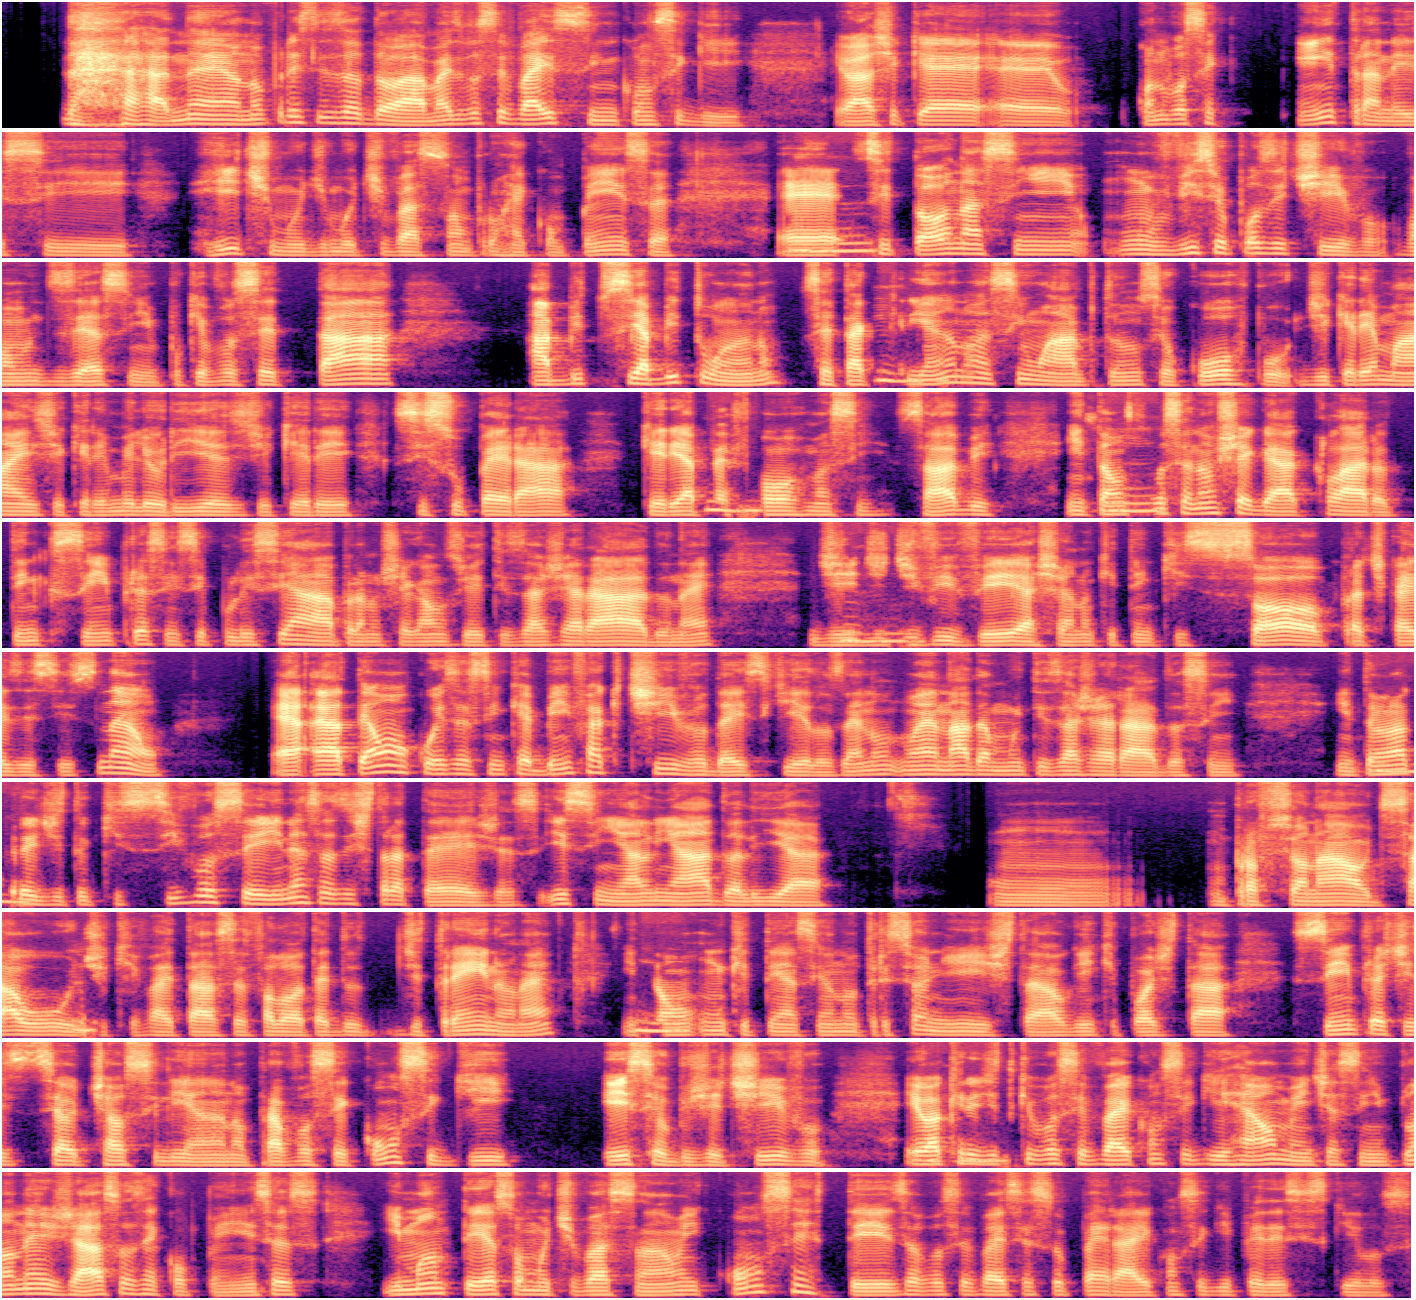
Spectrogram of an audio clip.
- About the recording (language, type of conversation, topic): Portuguese, advice, Como posso planejar pequenas recompensas para manter minha motivação ao criar hábitos positivos?
- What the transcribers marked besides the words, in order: chuckle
